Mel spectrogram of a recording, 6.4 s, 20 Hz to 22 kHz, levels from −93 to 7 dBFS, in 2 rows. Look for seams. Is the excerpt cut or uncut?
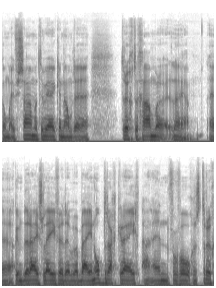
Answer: cut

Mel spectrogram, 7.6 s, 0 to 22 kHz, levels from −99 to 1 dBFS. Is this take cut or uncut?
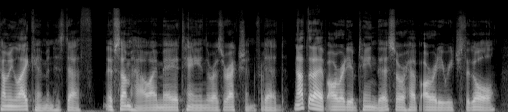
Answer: cut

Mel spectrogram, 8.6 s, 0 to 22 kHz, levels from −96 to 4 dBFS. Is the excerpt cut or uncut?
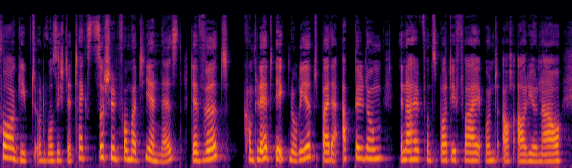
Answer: cut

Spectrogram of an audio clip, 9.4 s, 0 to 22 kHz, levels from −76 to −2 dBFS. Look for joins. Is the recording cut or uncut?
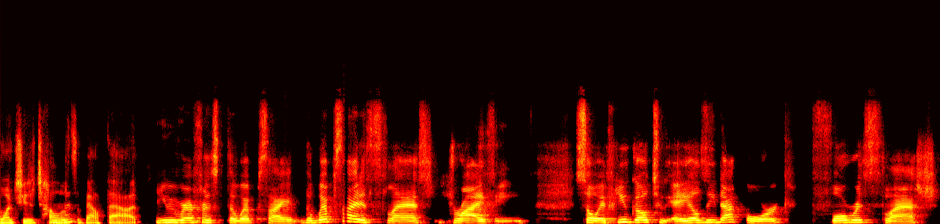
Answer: cut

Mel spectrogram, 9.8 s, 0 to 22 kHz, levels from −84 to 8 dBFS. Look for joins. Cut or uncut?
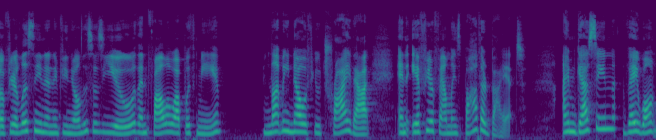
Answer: uncut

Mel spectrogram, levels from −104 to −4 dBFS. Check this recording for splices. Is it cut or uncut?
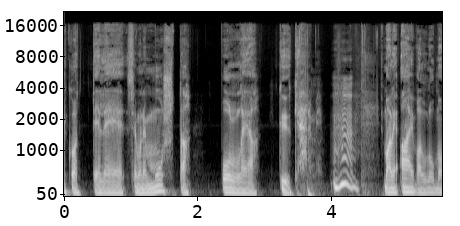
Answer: uncut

